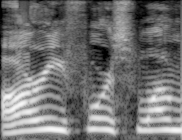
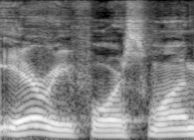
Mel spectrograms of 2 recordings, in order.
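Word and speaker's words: ArieForce One: Well, I've been saying Airy Force One because it's Airy like Force One. Like a play on Air Force, So I have no idea how the family pronounces their name, but that's the way I've been calling it.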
